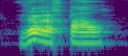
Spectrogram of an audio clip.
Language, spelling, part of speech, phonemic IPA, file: Dutch, wurgpaal, noun, /ˈwʏrᵊxˌpal/, Nl-wurgpaal.ogg
- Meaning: garrote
